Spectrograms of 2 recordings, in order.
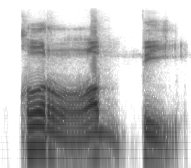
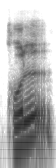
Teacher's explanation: satu jenis karena lam sama ra itu sama di ujung lidah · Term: mutajanisain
